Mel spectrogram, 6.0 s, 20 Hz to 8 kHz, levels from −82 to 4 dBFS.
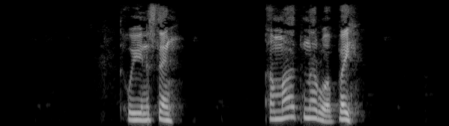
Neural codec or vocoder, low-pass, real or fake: none; 7.2 kHz; real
